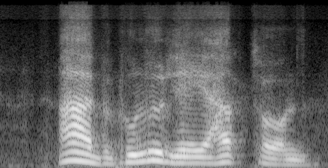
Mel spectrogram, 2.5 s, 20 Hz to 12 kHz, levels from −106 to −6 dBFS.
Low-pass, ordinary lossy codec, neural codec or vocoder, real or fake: 10.8 kHz; Opus, 32 kbps; codec, 16 kHz in and 24 kHz out, 0.6 kbps, FocalCodec, streaming, 4096 codes; fake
